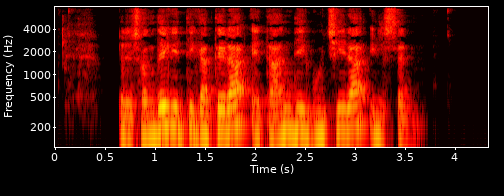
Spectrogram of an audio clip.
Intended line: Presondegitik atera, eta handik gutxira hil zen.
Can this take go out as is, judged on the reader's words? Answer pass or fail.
pass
